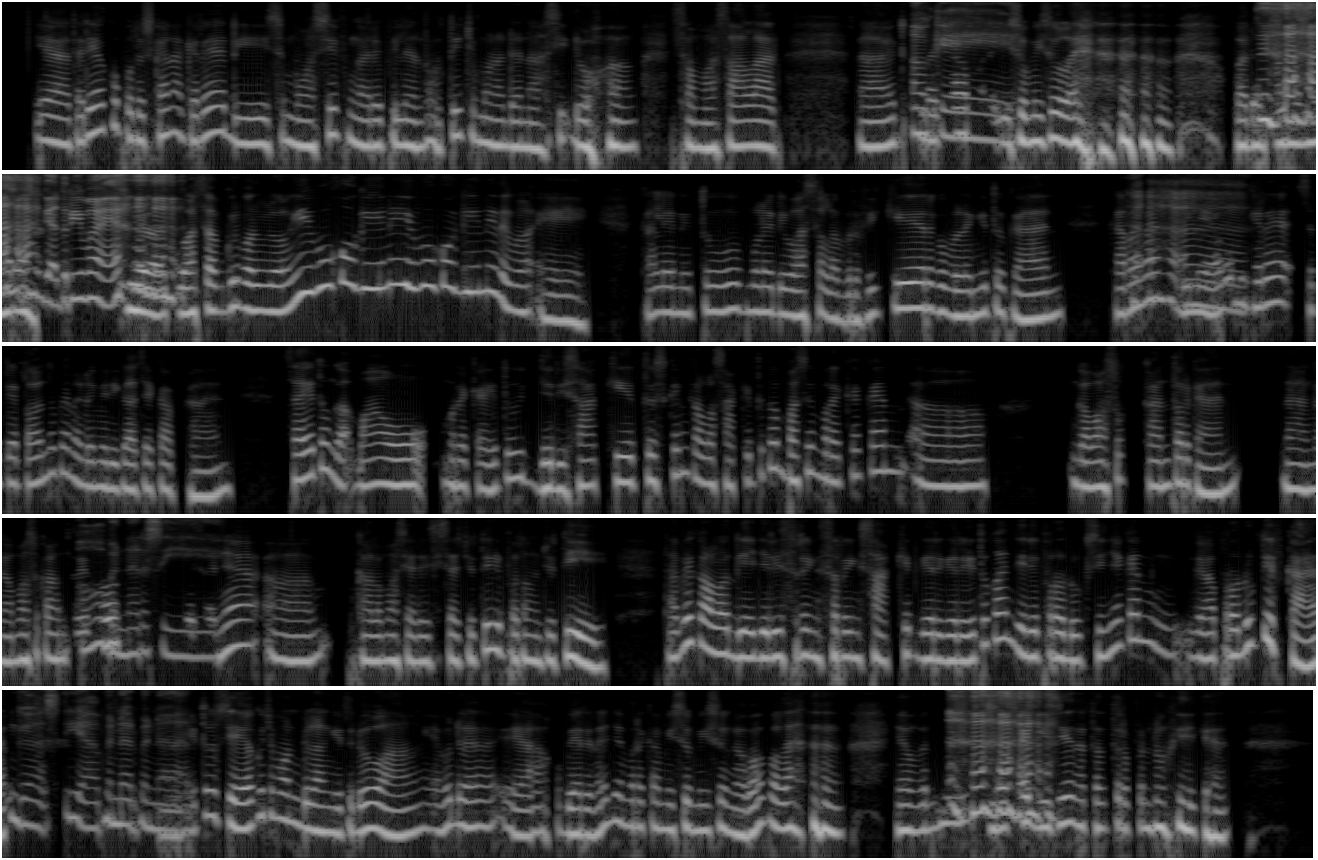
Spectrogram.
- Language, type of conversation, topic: Indonesian, podcast, Pernahkah kamu mencoba menetapkan batas waktu agar tidak terlalu lama berpikir?
- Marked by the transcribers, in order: laughing while speaking: "doang"; distorted speech; laughing while speaking: "lah"; laugh; put-on voice: "Ibu kok gini Ibu kok gini"; in English: "medical check up"; laugh; laughing while speaking: "terpenuhi kan"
